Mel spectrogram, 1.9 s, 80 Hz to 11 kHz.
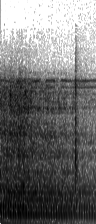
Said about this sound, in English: Meanwhile, a sleek black car hugged the pavement, past the corner of 10th and Cedar.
